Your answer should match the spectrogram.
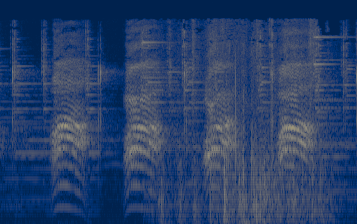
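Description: raven cawing

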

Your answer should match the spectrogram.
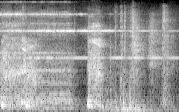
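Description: doorbell ringing

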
